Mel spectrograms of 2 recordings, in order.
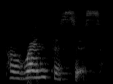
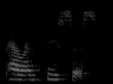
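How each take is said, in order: First: The stress is on the second syllable. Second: The stress is not on the second syllable. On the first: The speaker calls it right. "it's actually the second syllable. It's parenthesis" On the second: The speaker calls it wrong. "A lot of them say something like parenthesis"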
